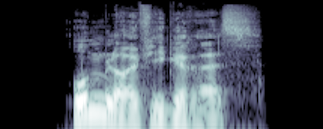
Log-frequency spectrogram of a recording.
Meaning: strong/mixed nominative/accusative neuter singular comparative degree of umläufig
- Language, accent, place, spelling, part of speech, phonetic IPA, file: German, Germany, Berlin, umläufigeres, adjective, [ˈʊmˌlɔɪ̯fɪɡəʁəs], De-umläufigeres.ogg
